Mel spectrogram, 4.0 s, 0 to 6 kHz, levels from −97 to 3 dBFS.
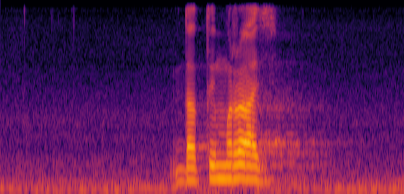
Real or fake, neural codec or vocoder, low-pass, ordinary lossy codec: fake; vocoder, 44.1 kHz, 80 mel bands, Vocos; 5.4 kHz; none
